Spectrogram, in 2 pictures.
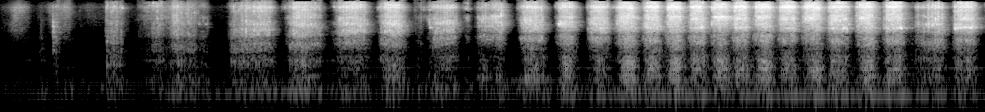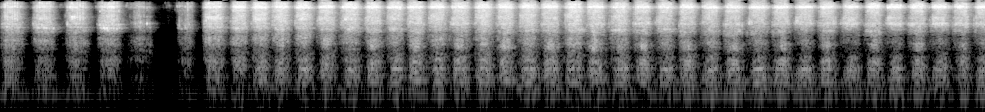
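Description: A bow drill string saws back and forth around a friction fire spindle in a steady rhythmic rasp, each stroke loud and close, briefly pausing before speeding into faster, harder strokes.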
